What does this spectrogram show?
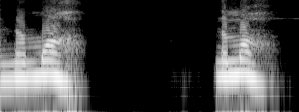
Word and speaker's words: नमः: यहाँ पे full letter ह का उच्चारण नहीं आएगा, बल्कि क्या आएगा, अधूरा लेटर ह का उच्चारण आएगा, नमः नमः।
